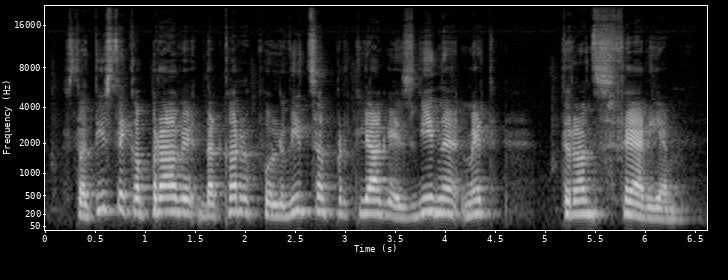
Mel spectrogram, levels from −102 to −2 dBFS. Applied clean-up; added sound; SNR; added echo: none; none; none; none.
